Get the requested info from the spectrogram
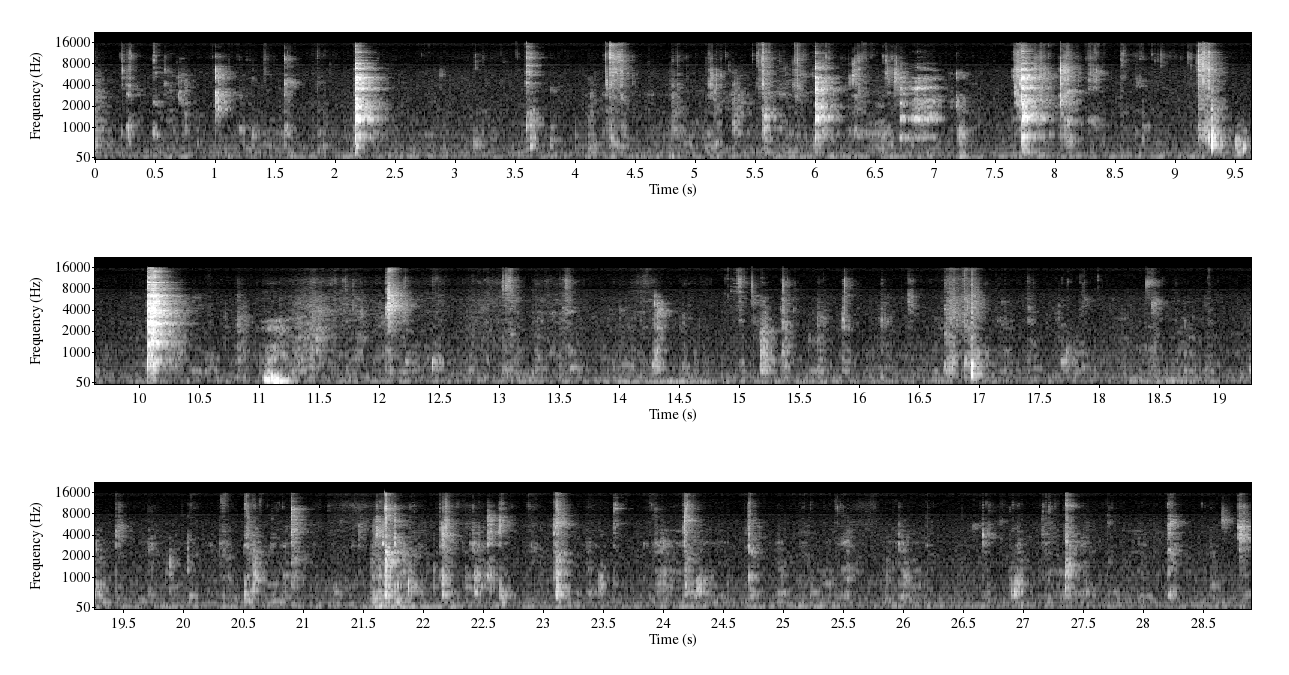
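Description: Close-miked eating sounds: chewing and mouth smacks from mouthfuls of jollof rice, with scattered sharp clicks and taps, the loudest about two, eight, ten and twenty-two seconds in.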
